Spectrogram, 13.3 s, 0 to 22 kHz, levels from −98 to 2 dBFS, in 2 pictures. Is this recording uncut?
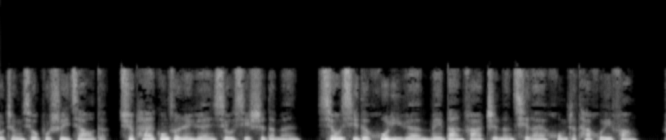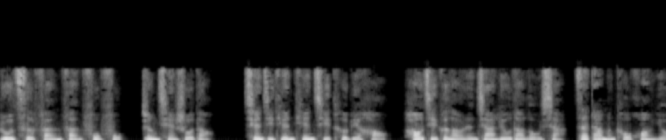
no; 3 cuts; at 1.1 s, 3.1 s, 12.4 s

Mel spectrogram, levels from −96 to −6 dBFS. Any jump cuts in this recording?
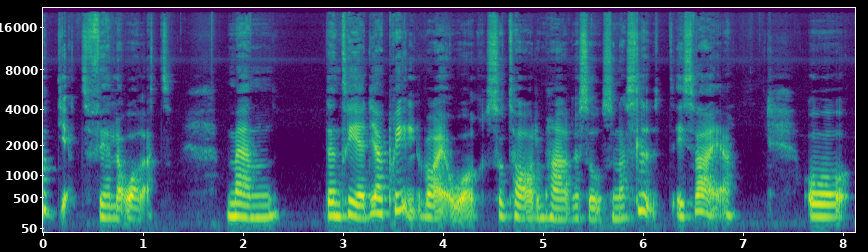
no; 0 cuts

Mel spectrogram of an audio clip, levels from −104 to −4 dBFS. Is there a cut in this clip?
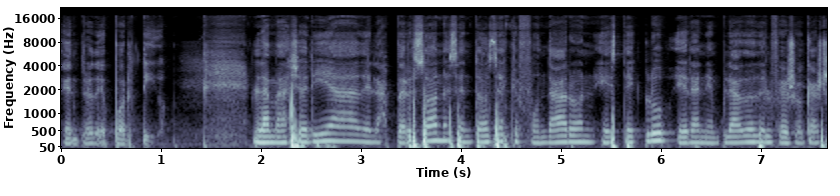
no; 0 cuts

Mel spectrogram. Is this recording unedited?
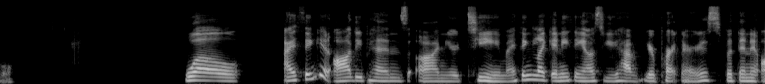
yes; 0 cuts

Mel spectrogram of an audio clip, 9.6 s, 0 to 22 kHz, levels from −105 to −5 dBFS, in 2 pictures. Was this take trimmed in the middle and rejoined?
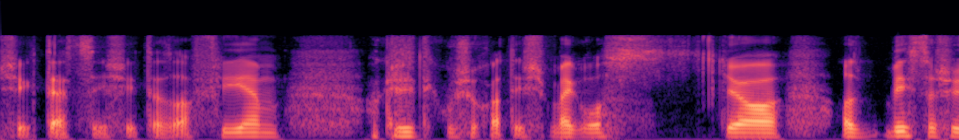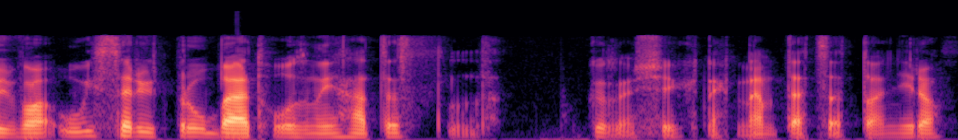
no; 0 cuts

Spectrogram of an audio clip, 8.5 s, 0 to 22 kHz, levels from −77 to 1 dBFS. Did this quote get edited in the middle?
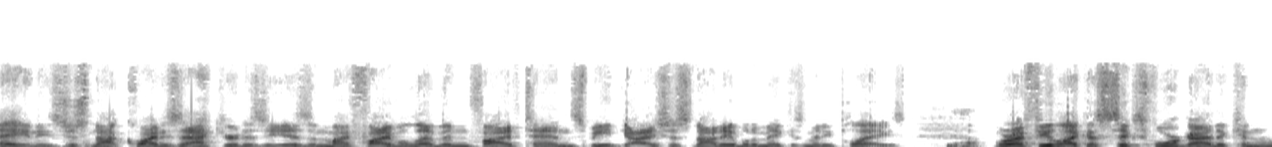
no; 0 cuts

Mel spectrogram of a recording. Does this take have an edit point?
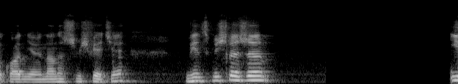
no; 0 cuts

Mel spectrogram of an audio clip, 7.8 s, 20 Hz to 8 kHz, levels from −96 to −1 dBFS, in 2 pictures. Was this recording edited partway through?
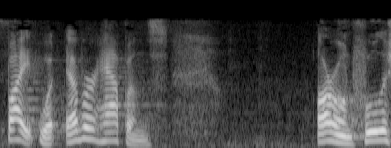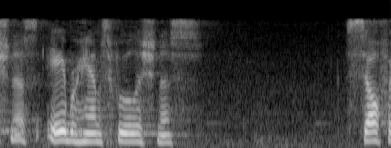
no; 0 cuts

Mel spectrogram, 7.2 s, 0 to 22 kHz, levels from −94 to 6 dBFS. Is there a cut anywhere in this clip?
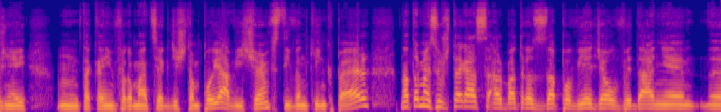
no; 0 cuts

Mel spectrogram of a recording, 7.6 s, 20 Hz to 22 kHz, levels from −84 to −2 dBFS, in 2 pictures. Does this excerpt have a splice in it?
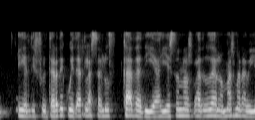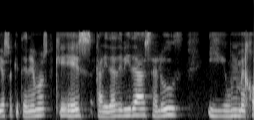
yes; 3 cuts; at 3.0 s, 4.6 s, 5.2 s

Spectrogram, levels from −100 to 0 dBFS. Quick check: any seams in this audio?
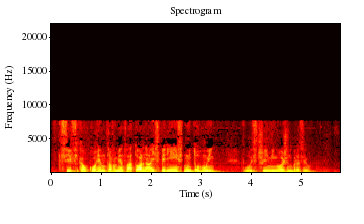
yes; 2 cuts; at 2.6 s, 3.8 s

